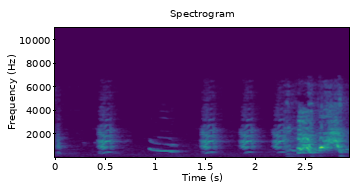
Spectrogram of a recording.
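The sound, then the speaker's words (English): A short run of dog barks and yips, with a brief whine among them, played back from a phone app through a small, thin-sounding speaker, growing louder and busier toward the end. “Oh, there's a dog one. Play the dog one.”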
